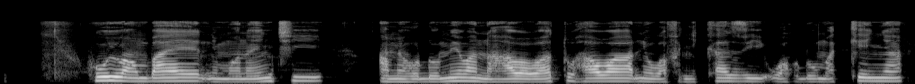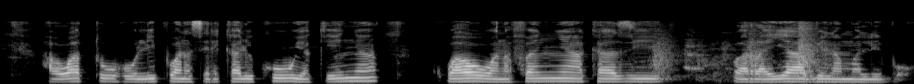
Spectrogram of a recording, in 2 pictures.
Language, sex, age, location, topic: Swahili, female, 25-35, Wajir, government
